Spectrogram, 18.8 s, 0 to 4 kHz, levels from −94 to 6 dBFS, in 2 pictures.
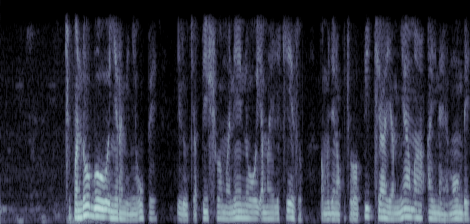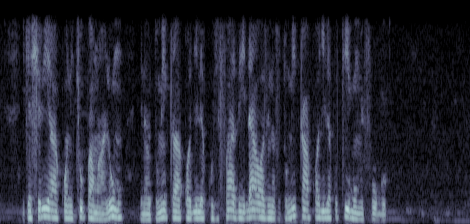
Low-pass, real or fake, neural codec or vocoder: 3.6 kHz; real; none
